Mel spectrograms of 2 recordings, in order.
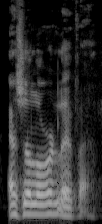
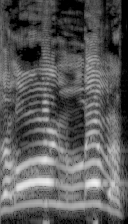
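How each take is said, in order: First: It is said quietly and calmly. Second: It is said loudly and forcefully.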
